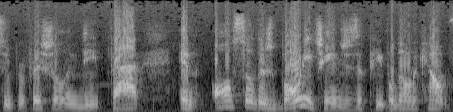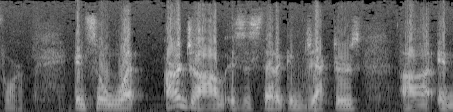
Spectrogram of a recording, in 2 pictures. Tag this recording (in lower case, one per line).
speech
